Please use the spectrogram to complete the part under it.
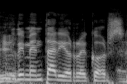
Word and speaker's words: Rudimentario Records: ¿Y el sello lo he dicho bien? – Sí. – Rudimentario Records. – Exactamente.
